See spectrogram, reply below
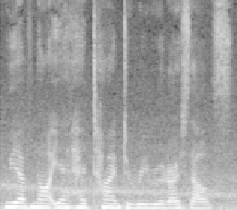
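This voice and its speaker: Woman playing a measured, even-toned ship's captain. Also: medium pitch, background noise, close to an everyday voice. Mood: grave. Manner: measured, formal. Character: grave ship's captain writing an 1860s log. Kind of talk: scripted audio drama narration. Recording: music under the voice.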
